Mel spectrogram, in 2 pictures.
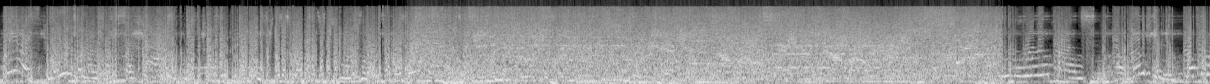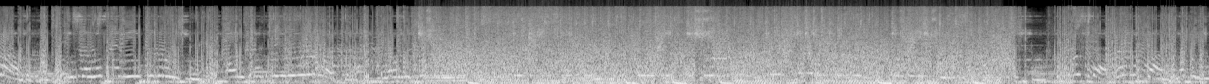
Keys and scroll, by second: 0.0 Down, 0.2 Down, 0.4 Down, 0.7 Down, 0.8 Down, 1.3 Return, 9.9 Page_Down, 22.1 Page_Down.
